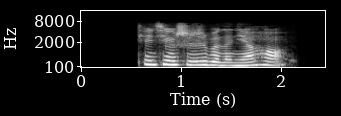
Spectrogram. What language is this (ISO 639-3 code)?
zho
